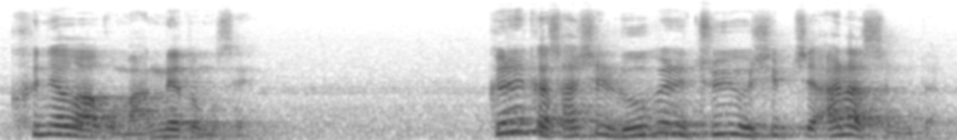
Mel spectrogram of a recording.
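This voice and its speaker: High-voiced man preaching earnestly. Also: big pitch swings, fast, fairly bright tone, reverberant. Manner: earnest, repetitive, emphatic preaching. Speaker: pastor. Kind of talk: morning prayer sermon.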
